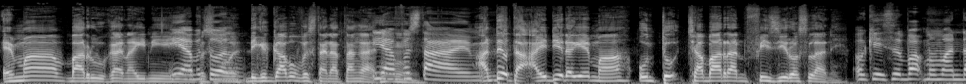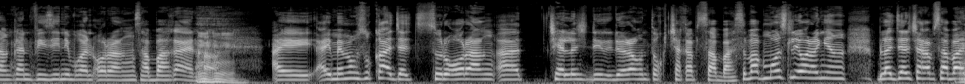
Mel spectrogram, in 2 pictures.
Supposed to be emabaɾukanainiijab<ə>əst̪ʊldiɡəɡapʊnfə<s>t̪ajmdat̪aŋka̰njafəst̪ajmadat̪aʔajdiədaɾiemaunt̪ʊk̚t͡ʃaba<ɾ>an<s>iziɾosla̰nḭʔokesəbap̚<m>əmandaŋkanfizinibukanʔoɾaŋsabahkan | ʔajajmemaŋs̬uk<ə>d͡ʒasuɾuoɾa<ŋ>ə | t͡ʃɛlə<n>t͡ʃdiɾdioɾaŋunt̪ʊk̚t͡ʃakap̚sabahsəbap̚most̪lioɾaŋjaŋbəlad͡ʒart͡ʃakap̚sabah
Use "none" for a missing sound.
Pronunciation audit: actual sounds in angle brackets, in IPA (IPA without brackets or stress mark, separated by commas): ə, s, ɾ, f, m, a, ŋ, n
